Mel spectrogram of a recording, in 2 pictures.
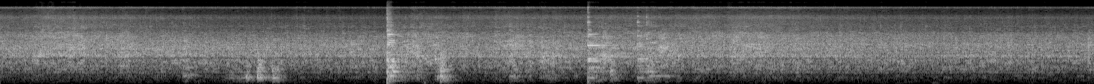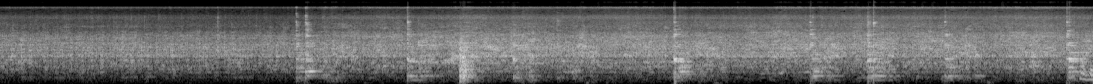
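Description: Soybean and potato curry sautés steadily in a pan with a continuous loud sizzle, and a spoon scrapes and stirs through it at irregular intervals with no voices.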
